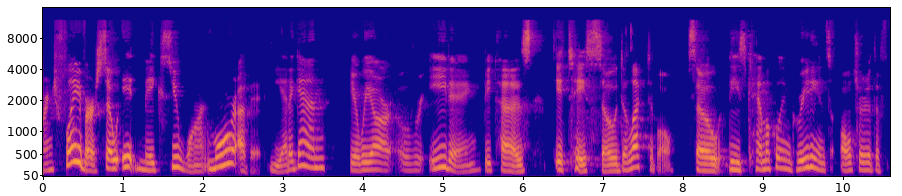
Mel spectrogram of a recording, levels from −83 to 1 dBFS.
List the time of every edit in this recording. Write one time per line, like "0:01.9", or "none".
0:08.0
